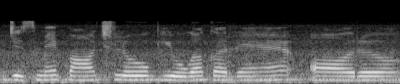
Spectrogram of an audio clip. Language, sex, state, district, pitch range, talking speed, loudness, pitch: Hindi, female, Chhattisgarh, Raipur, 190-205 Hz, 120 wpm, -13 LUFS, 195 Hz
